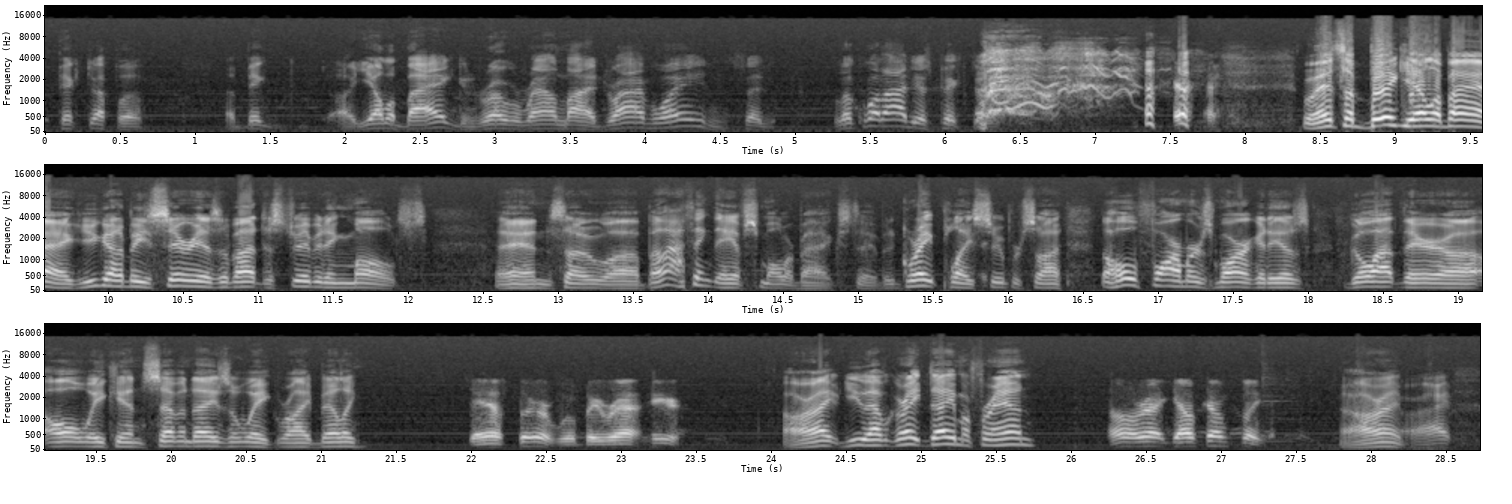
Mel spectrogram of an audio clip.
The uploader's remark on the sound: broadcasting live from the NC Wine Festival.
